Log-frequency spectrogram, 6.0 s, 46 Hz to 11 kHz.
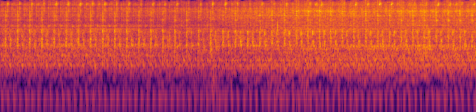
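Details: R100S engine about 500 km after a rebuild, with heads retorqued and rockers and rocker side play adjusted: a sharp, even tapping of about three per second on the left side when cold, gone when warm; piston pins and con-rod bushings later found fine.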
